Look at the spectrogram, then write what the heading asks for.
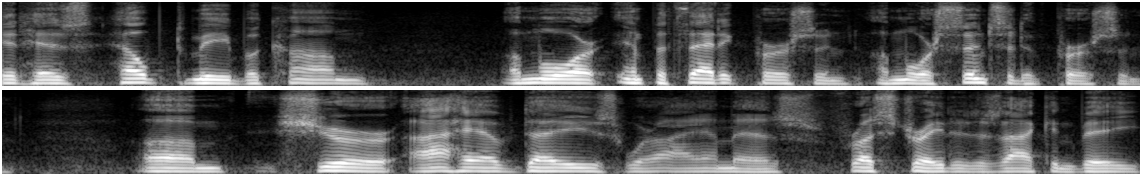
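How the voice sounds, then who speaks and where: A man with a medium pitch and a dark, mellow tone speaks at a fairly slow pace with fairly even intonation. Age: 70s. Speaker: psychiatrist. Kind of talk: personal testimony. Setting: stage with audience. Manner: frequent hesitations.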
